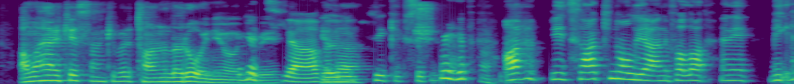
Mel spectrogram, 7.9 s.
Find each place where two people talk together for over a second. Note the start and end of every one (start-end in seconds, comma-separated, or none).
2.3-3.8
